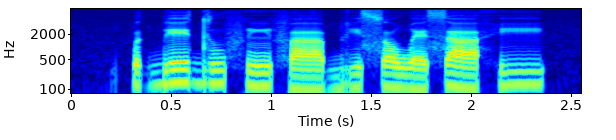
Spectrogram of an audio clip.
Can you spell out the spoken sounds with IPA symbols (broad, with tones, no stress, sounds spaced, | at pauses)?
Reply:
k͡p ə˧ ɡ͡b eː˦ d u˦ f ĩ˧ f aː˨ b i˨˦ s ɔ˧ w ɛ˨ s aː˦˨ h iː˦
